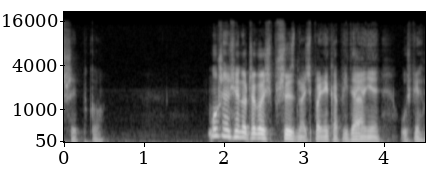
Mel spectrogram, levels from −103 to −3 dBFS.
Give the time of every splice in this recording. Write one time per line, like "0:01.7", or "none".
none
